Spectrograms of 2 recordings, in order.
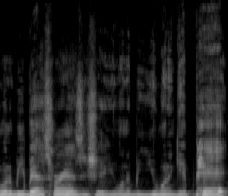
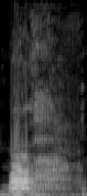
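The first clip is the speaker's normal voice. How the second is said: crow caw; 4 dB louder than usual. Retold or imitated.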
